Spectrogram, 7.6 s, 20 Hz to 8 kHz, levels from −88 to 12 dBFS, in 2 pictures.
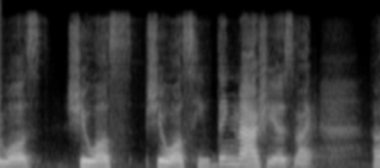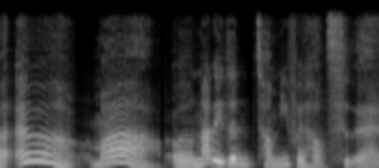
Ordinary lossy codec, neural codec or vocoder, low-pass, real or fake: none; codec, 16 kHz, 0.5 kbps, X-Codec, HuBERT features, trained on LibriSpeech; 7.2 kHz; fake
